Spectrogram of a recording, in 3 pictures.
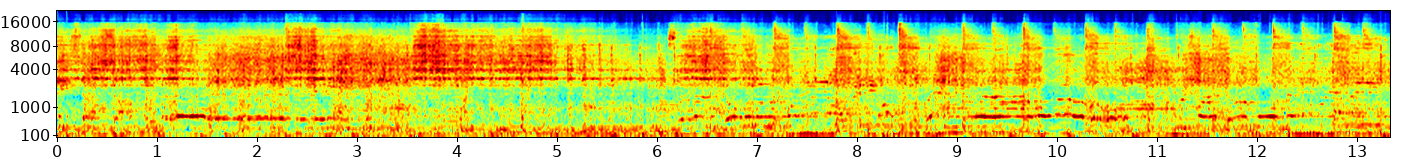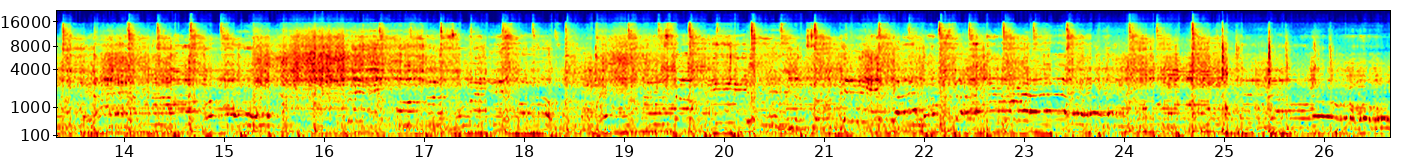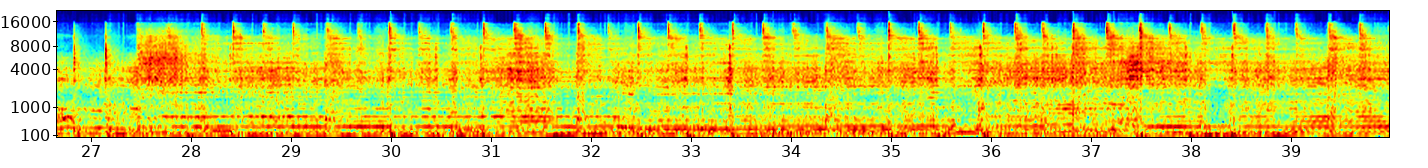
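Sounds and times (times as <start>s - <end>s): person singing: 0.0s - 3.5s, 6.1s - 32.7s
rock band playing: 0.0s - 39.9s.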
